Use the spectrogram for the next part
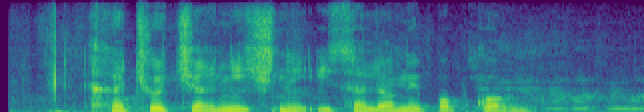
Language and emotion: Russian, neutral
